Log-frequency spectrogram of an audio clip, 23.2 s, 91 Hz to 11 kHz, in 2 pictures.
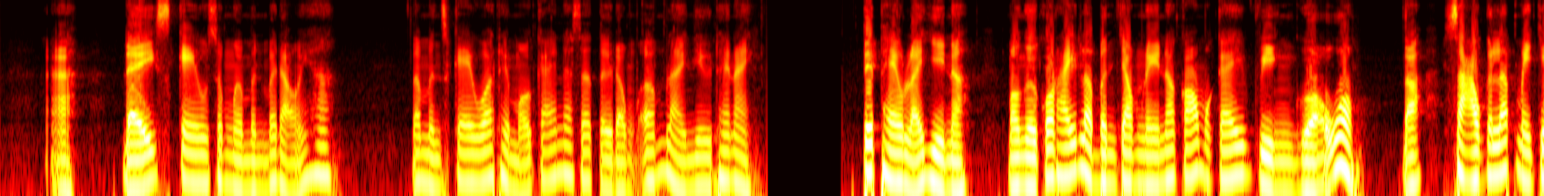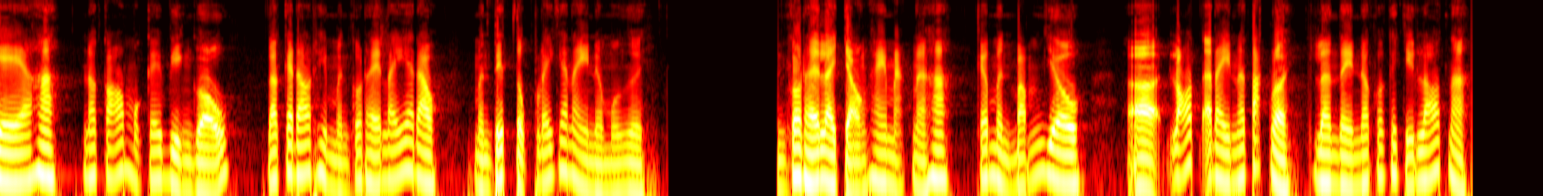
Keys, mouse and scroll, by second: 1.2-4.8 drag, 4.8 1, 5.5 F4, 5.8 alt+middle click, 6.0 scroll down 1, 6.2 middle click, 6.4-6.8 scroll up 1, 6.8 middle click, 7.2 scroll up 1, 7.5 middle click, 11.5 scroll down 1, 11.8 middle click, 13.3 scroll up 1, 13.6 alt+middle click, 14.1 scroll up 1, 14.4 click, 14.9 middle click, 15.2 F4, 15.5 right click, 16.4 click, 16.6 middle click, 16.7 scroll up 4, 17.0 click, 17.9 ctrl+click, 22.6 middle click, 22.7 alt+middle click.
